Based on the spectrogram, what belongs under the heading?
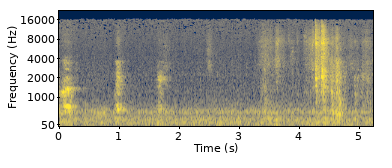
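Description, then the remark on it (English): A small female dog gives a handful of sharp, irregular barks and yips over a few seconds, fairly faint, as if alerting to something, with a steady low background hum and no talking. “She's acting like our other dog, our big dog. The big dog barks at everything.”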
